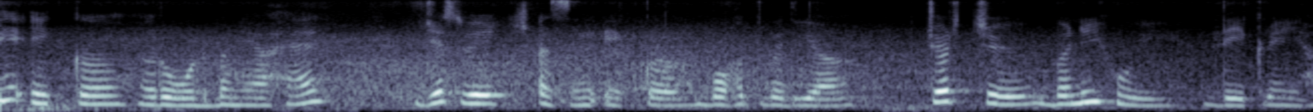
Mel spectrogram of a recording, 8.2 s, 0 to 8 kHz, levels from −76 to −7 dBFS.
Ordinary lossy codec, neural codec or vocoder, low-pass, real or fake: none; none; none; real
